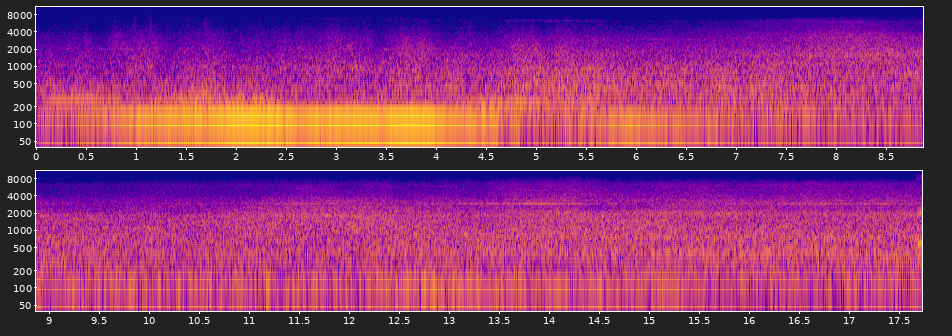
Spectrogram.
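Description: A heavy Air Tanker jet at Manchester Airport makes a continuous, full roar with a low hum near the start, holding steady and loud the whole time with no voices over it.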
